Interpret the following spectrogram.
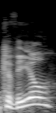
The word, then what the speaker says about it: Cavill: Was it Henry Cavill? Is that how you pronounce his last name? Yeah, he's like an also-ran.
